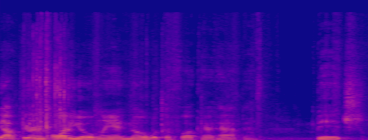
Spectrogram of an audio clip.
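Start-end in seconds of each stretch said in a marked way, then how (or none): none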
